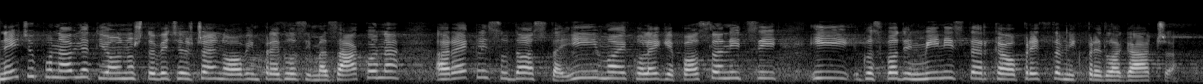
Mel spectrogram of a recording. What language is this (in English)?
Serbian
